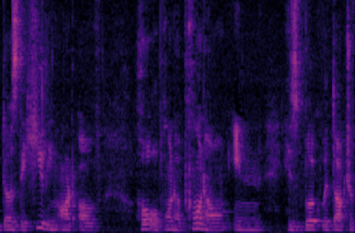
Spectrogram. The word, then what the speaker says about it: Ho'oponopono: Hugh Len, the Hawaiian teacher who does the healing art of Ho'oponopono, in his book with Dr.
